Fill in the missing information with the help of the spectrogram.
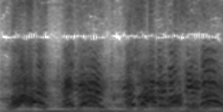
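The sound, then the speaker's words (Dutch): A large protest crowd in Tunisia chants and shouts together, loud and continuous, with rhythmic rising-and-falling calls repeating roughly every half second over a dense roar of many voices. “Massale protesten in Tunesië.”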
